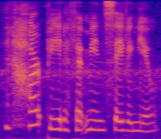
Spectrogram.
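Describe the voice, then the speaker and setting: An actress playing a determined, self-sacrificing grown daughter in a horror audio drama, speaking with earnest, hushed intensity. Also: female voice, mid-range voice, fairly quick, very noisy, natural voice. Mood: tender, resolute.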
